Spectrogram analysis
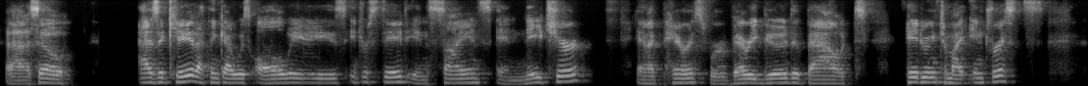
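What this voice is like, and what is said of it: Long Island New York accent. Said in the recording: “I'm originally from Long Island, New York, in case you can't tell from my accent.”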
